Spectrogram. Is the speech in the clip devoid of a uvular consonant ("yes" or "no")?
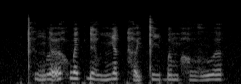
yes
